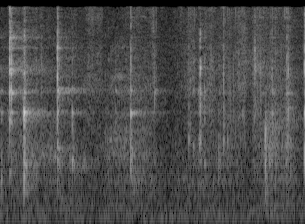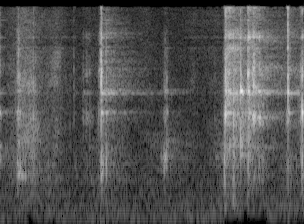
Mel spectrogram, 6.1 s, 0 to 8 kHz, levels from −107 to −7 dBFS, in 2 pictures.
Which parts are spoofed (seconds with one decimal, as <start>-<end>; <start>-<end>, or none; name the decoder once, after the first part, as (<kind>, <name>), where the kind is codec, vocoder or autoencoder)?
3.3-3.8 (codec, DAC); 4.9-6.1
